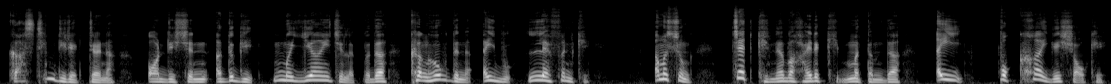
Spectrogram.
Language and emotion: Manipuri, angry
